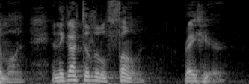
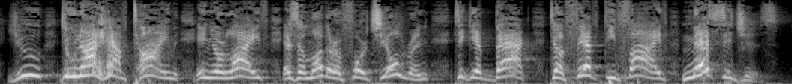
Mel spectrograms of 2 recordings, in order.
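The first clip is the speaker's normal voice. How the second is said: much higher and louder, slow and hammered out; full-force pulpit shout; preaching shout; 11 semitones higher, 14 dB louder, slower than usual. Real, not acted. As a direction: thunder it at the mothers in the pews.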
